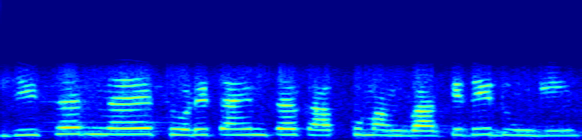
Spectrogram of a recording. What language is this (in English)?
Hindi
